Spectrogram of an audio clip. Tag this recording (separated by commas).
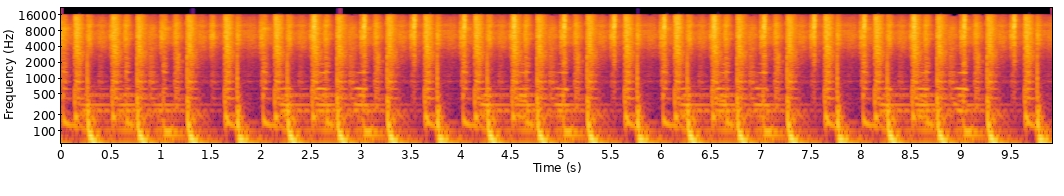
Music, Disco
